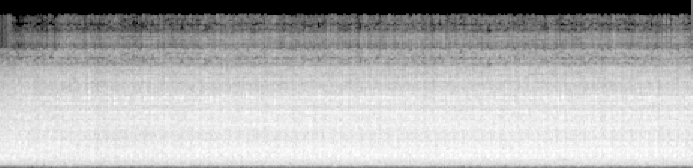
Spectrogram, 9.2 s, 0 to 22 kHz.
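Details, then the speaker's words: 1964 Ford F100 first start, run on gas poured in after confirming spark: steady, even idle with a quick regular beat under some hiss, no knocks or misses; oil pressure light works, engine sounds good. "the oil pressure light came back on when i shut it off as well so that appears to be working so this is awesome this thing sounds good"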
